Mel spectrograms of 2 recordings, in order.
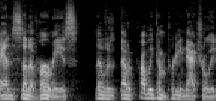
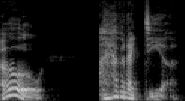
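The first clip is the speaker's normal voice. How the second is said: very slow, sly, crafty scheming tone; 3 semitones higher than usual. Describing a character's change of expression while reacting, imitating a crafty scheming tone. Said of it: "shifts into being all crafty and like".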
